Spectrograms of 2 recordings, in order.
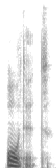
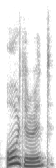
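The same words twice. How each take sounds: First: The ending adds no extra syllable. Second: The ending is said as an extra id syllable. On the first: The speaker calls it right. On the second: The speaker calls it wrong.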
